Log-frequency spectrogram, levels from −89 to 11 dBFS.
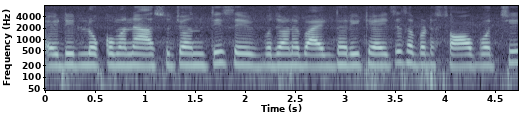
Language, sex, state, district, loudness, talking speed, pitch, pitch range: Odia, female, Odisha, Khordha, -16 LUFS, 150 wpm, 210 Hz, 205-215 Hz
